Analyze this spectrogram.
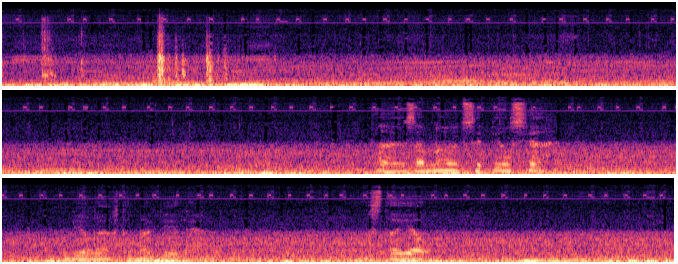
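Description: A car engine hums as the car speeds up.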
